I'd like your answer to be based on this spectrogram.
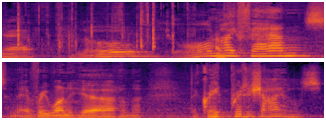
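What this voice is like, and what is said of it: Put-on British accent. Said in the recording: “That was good. Yeah, have you ever had to do a British accent?”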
